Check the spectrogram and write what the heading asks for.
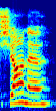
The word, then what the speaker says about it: Shana: asking it's shauna yeah am i hearing it wrong it's shauna that's what they're saying right okay perfect thank you for asking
